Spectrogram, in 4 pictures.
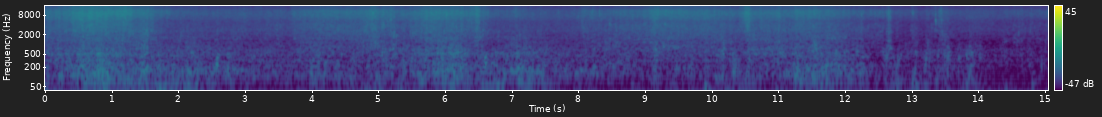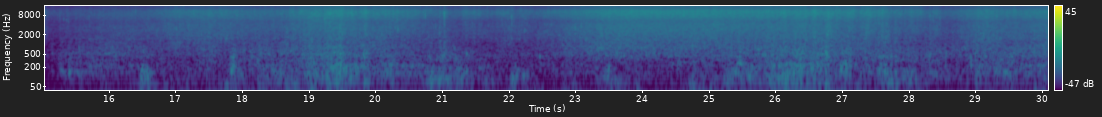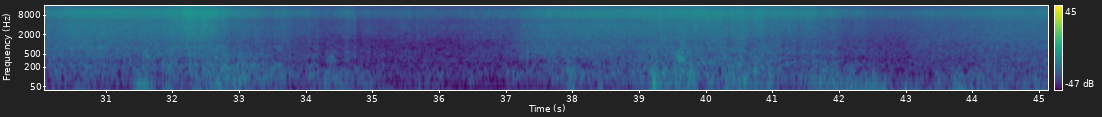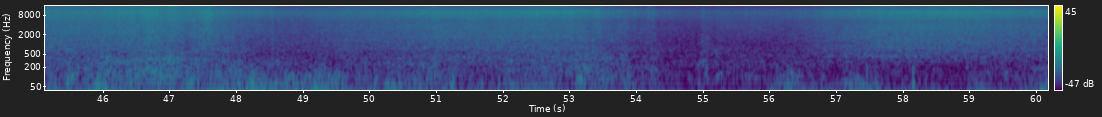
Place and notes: This is a bad recording of a magnificent sound that is caused by the tide pushing into an enclosed space under a large rock creating a thunder sound, using a Zoom H4n. Apologies for handling noise/quality hope to return with a better recording sometime as it was a tricky spot!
